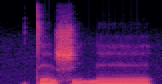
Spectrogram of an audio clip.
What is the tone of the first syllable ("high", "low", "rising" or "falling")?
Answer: falling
